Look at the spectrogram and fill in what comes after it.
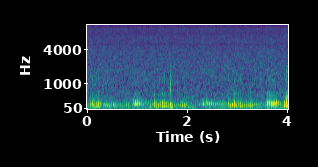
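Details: Domestic kitten purring while kneading on a man's body, a soft low rumble pulsing in short uneven bursts, quiet and close, with faint rustling.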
